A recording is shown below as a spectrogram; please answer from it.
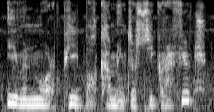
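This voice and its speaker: A man's voice: mid-range voice, animated, brisk, background noise, natural voice. A man playing a worried, curious village headchief in a fantasy audio drama, with a questioning, plain-spoken manner. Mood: weary, burdened.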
